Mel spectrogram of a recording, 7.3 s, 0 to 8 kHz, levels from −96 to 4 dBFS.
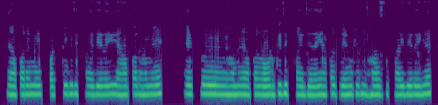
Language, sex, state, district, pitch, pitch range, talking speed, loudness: Hindi, female, Bihar, Gopalganj, 210 Hz, 205-215 Hz, 260 wpm, -30 LUFS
